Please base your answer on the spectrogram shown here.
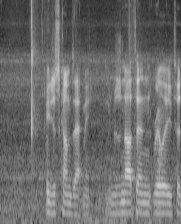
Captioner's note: snaps fingers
